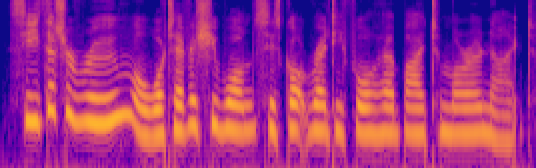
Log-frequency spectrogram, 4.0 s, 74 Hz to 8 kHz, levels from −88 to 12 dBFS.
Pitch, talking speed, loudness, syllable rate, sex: 225 Hz, 255 wpm, -15 LUFS, 5.3 syllables/s, female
